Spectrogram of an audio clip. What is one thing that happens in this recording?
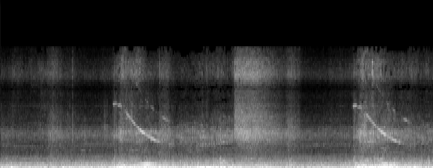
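A vehicle engine rumbles steadily over rough ground.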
